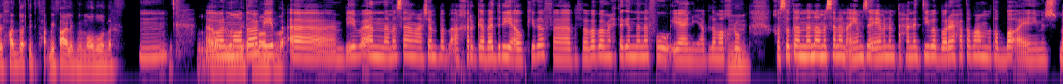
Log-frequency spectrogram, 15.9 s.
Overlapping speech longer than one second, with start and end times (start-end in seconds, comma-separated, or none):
3.1-4.3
